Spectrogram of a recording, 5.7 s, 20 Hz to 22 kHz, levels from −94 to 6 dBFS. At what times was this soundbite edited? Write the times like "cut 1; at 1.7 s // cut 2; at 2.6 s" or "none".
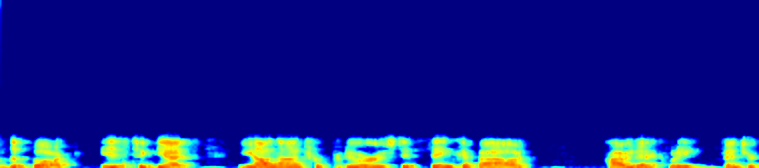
none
